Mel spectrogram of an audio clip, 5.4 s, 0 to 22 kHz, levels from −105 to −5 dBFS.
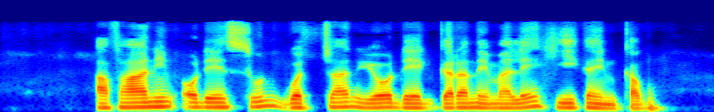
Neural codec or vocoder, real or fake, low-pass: codec, 24 kHz, 0.9 kbps, WavTokenizer, large speech release; fake; 10.8 kHz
